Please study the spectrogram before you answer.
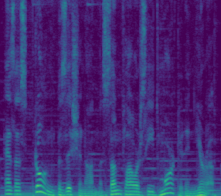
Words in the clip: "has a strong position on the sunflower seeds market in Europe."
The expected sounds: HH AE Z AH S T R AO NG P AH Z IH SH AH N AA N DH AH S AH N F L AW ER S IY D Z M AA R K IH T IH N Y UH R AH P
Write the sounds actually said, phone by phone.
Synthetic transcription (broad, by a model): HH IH Z AH S T R AO NG P AH Z IH SH AH N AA N DH AH S AH N F L AW ER S IY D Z M AA R K IH T IH N Y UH R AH P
